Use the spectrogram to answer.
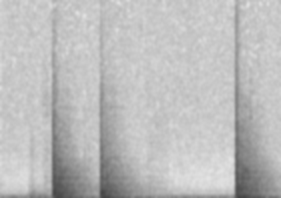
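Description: Three heavy knocks strike a door, two in quick succession and a third after a longer pause, each a loud, dull thud with a short fading tail and no voices.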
